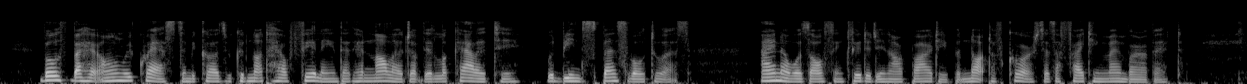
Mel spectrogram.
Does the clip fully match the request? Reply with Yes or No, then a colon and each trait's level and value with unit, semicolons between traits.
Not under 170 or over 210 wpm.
Yes: average, 190 wpm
